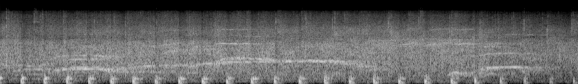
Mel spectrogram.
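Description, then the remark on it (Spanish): A crowd applauds loudly and steadily for several seconds for the creators of the Flora Innova project, a dense wash of clapping with a strong rhythmic beat running through it and a few faint cheers or whistles on top. “Para quienes pido un aplauso muy fuerte, por favor.”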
